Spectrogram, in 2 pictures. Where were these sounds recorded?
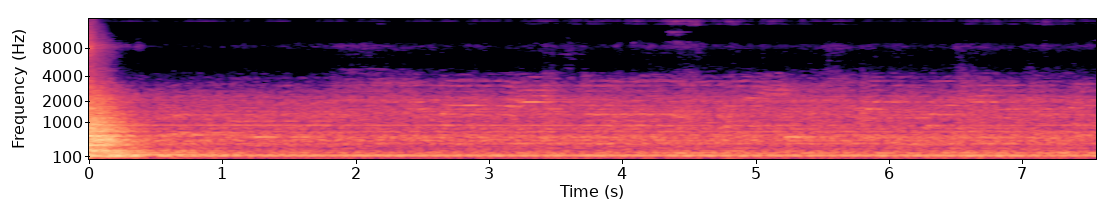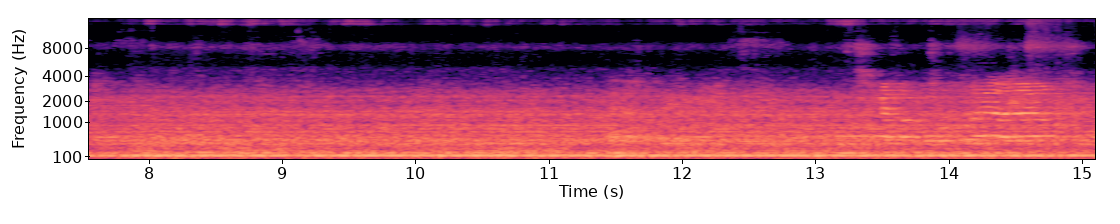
in an elevator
